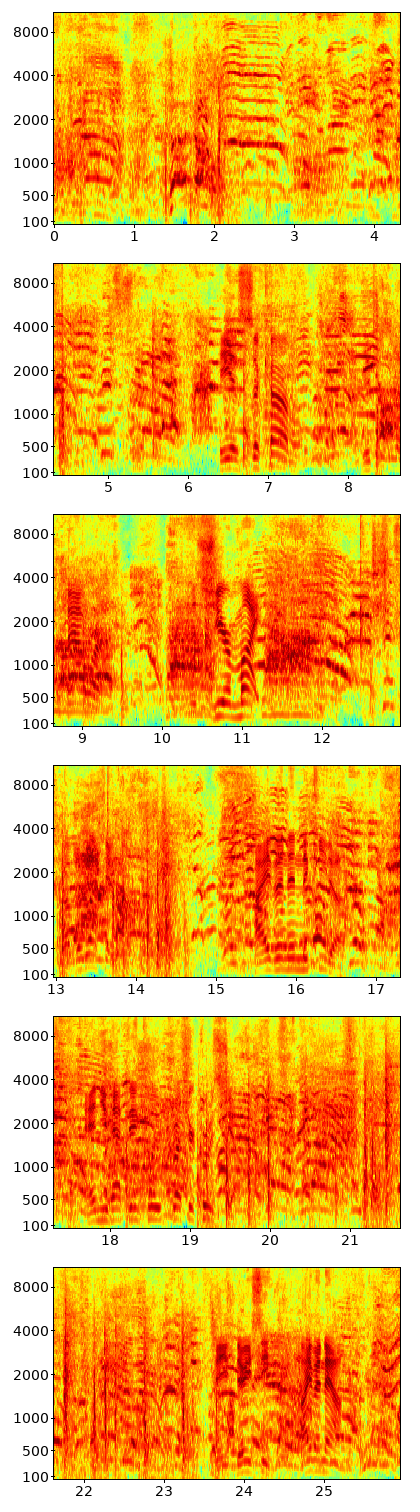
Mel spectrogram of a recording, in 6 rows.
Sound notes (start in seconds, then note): 0.2 crowd chatter; 20.8 crowd chatter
